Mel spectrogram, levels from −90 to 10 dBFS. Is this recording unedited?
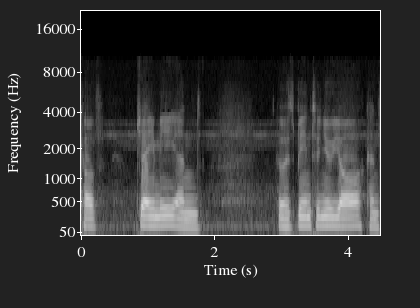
yes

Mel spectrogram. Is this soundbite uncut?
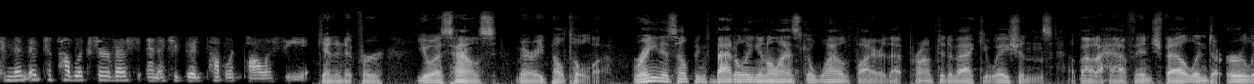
no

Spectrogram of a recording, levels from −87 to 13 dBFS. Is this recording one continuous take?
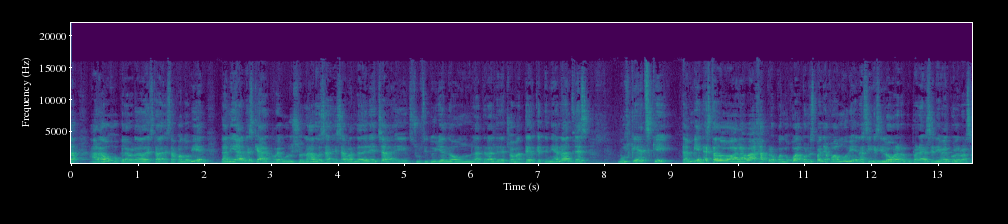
no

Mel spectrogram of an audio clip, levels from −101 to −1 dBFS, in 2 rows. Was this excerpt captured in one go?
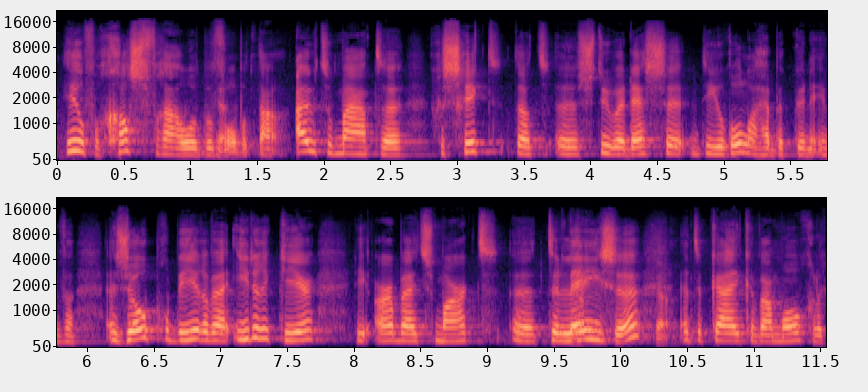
no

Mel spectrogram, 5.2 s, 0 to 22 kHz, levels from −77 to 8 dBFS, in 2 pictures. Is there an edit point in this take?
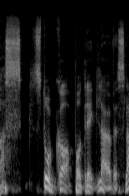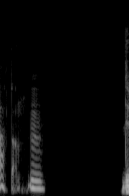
no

